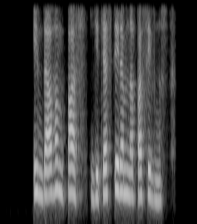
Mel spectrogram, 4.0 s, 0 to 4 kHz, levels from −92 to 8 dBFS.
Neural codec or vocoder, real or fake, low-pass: codec, 16 kHz, 0.8 kbps, ZipCodec; fake; 3.6 kHz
